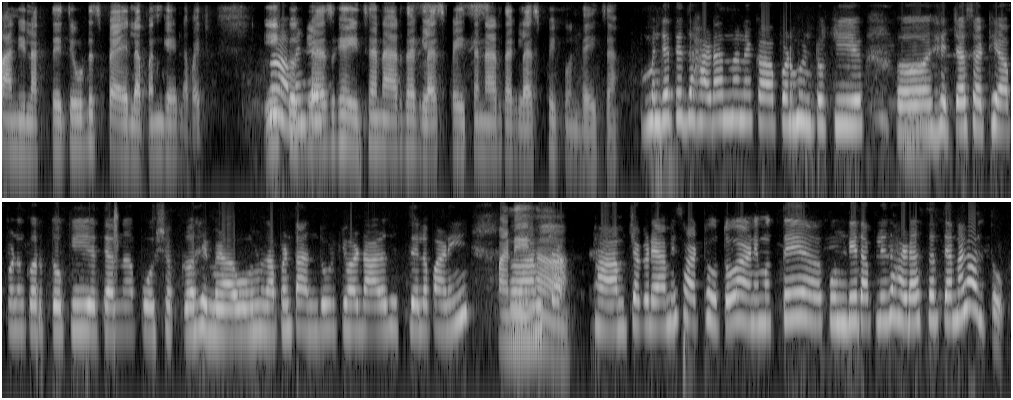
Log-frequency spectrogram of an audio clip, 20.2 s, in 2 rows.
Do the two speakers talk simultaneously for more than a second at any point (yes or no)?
no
